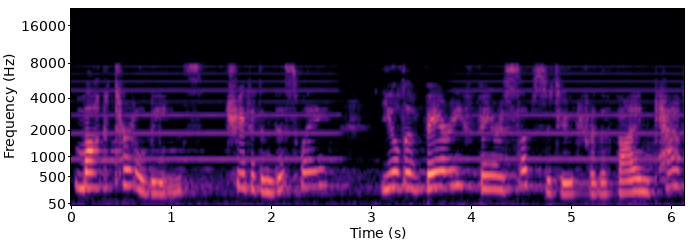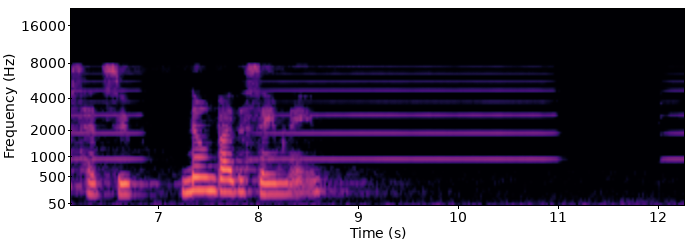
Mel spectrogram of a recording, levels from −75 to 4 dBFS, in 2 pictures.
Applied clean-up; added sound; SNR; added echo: none; Bowed string instrument; 19 dB; reverberation time 1.9 s.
